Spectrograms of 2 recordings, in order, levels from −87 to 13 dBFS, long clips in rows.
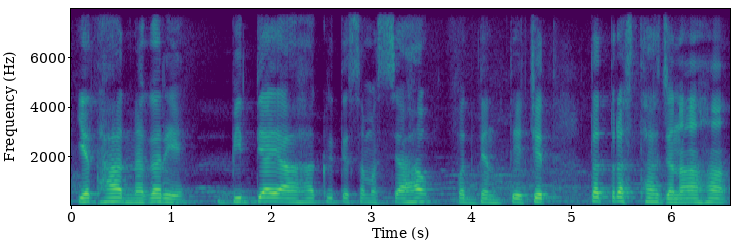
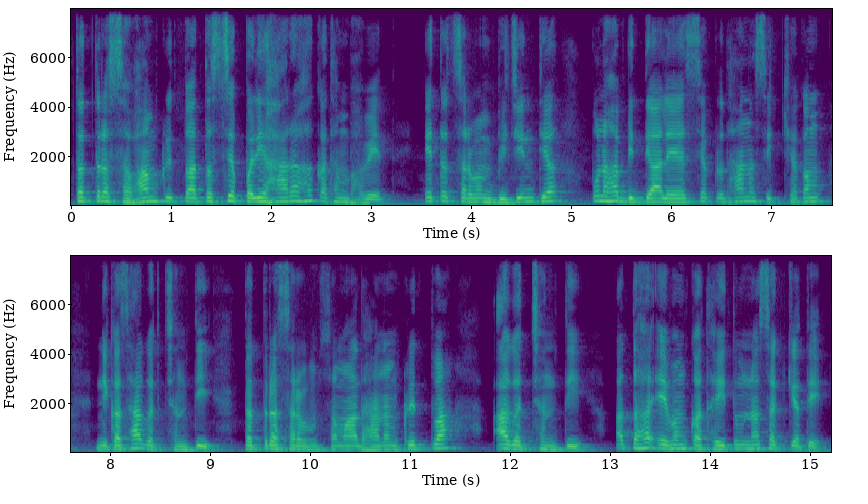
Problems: background sounds at intervals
